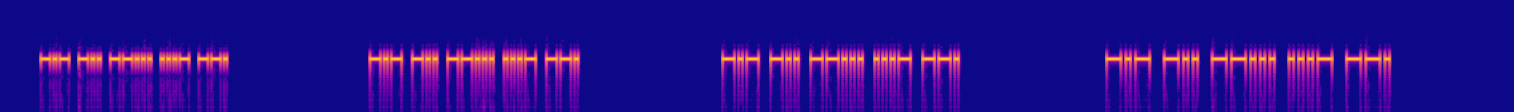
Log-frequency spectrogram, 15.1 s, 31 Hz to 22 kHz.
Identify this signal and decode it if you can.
Morse code, heard as a keyed tone, about 33 wpm, 700 Hz. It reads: KD7VG KD7VG KD7VG KD7VG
